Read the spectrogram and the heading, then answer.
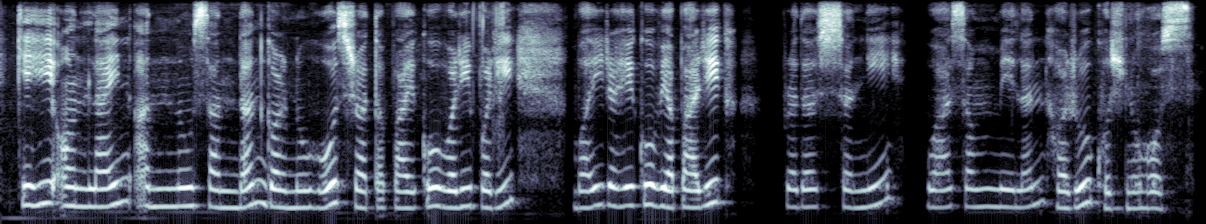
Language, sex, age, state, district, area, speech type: Nepali, female, 18-30, West Bengal, Kalimpong, rural, read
